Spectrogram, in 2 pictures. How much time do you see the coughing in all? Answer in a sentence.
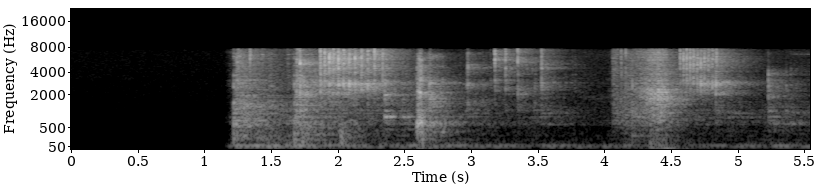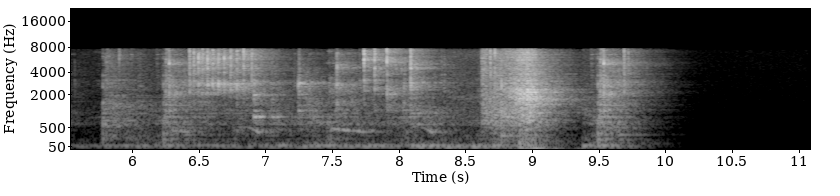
You can hear the coughing for 3 seconds altogether.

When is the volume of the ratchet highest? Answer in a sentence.
The volume of the ratchet peaks at 9 seconds.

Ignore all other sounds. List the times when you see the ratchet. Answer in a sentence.
The ratchet can be heard from 1.2 to 9.8 s.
